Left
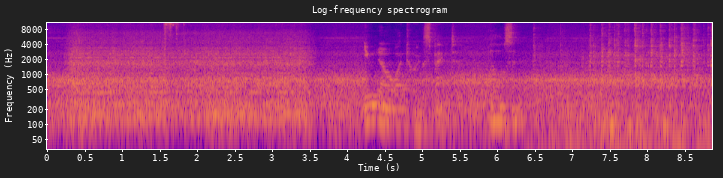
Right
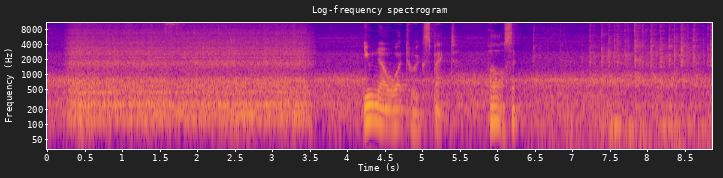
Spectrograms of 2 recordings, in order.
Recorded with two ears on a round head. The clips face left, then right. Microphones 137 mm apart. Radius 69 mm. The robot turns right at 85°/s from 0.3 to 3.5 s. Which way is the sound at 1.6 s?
45° left (ahead or behind).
